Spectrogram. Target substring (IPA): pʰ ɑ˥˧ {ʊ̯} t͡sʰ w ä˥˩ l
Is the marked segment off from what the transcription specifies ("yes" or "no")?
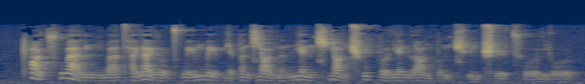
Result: no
